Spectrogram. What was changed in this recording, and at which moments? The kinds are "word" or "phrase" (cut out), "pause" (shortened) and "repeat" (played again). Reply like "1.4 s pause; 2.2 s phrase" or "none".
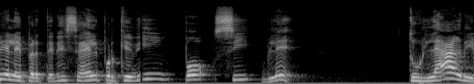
1.4 s phrase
